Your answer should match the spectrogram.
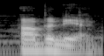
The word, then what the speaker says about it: Abania: They did say again, I want to make sure I'm pronouncing everything right. They gear Abania. Abania, great.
